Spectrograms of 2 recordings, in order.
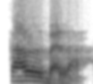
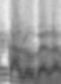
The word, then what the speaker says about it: কালবেলা: প্রকট না প্রকট প্রকট রাষ্ট্র রাষ্ট্র না রাষ্ট্র রাষ্ট্র কালবেলা ভুল করে কালোবেলা বলি। কালোবেলা না কালবেলা কাল রাত্রি।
